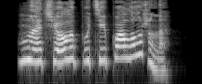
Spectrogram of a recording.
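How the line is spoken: Cheerful voice. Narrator (Russian): веселым голосом произнесла Захара

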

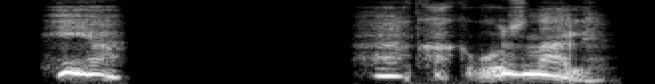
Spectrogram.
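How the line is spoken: Hoarse wheeze. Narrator (Russian): прохрипел Оливандер

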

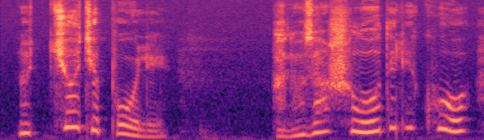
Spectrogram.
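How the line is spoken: Trembling voice. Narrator (Russian): дрожащим голосом продолжила Поллианна

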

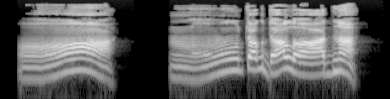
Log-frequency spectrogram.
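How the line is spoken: Drawled. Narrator (Russian): протянул Жаба

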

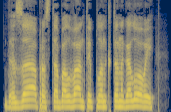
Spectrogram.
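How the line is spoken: Smug booming voice. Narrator (Russian): прогудел плевака, весьма довольный собой

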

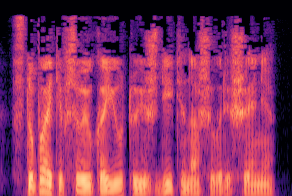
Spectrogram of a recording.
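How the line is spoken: Plain. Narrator (Russian): сказал Гленарван

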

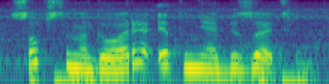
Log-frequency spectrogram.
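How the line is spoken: Plain. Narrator (Russian): сказал Андатор

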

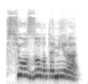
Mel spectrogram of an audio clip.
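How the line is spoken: Shouting. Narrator (Russian): кричал Кусандра

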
